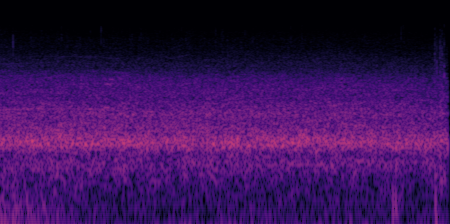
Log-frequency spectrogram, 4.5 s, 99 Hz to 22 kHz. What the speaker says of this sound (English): This dog crowd is off the leash, and they are coming after them, bringing noise on 3rd down.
